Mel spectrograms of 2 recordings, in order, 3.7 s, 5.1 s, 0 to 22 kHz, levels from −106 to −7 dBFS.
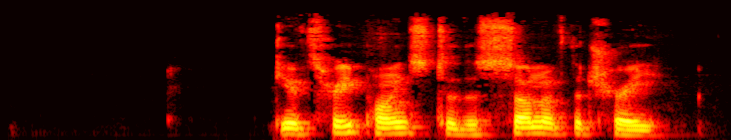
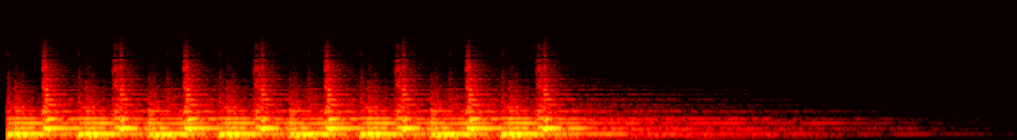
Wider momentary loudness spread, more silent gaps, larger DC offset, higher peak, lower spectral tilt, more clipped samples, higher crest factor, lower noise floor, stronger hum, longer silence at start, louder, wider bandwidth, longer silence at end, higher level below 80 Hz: about the same, 5 LU vs 3 LU; neither; neither; first, -18 dBFS vs -26 dBFS; second, -4 dB/octave vs -11.5 dB/octave; neither; about the same, 18 dB vs 14 dB; about the same, under -90 dBFS vs under -90 dBFS; neither; first, 1.4 s vs 0.05 s; first, -34 LUFS vs -39 LUFS; first, 15 kHz vs 4.4 kHz; second, 0.4 s vs 1.9 s; second, -80 dBFS vs -58 dBFS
